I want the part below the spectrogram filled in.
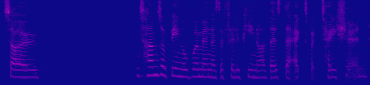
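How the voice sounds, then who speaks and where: A woman co-hosting a casual panel podcast, talking in an earnest, drawn-out way with frequent restarts. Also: mid-range voice, steady tone, vocal fry. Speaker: podcast co-host.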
